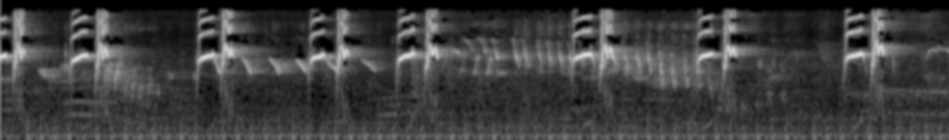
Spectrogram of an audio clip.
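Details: White-rumped shama singing, played to coax non-singing shamas into song: sharp upswept high notes repeated roughly every half second over a constant low mechanical hum, with faint rattling trills between.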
